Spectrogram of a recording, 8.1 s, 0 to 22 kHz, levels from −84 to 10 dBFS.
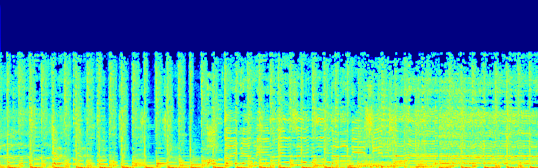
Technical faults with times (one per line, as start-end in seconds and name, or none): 3.29-3.34 short concealed packet loss
4.12 CD skip
5.08-5.11 short concealed packet loss
6.56-6.59 short concealed packet loss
